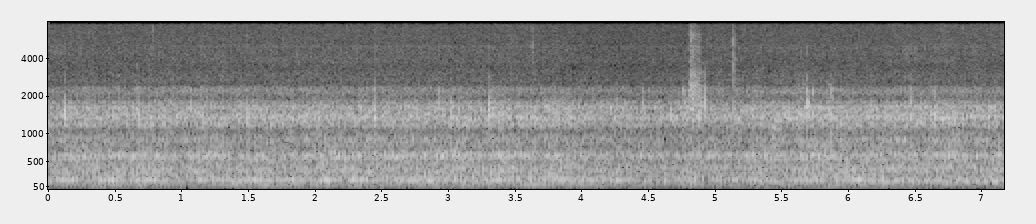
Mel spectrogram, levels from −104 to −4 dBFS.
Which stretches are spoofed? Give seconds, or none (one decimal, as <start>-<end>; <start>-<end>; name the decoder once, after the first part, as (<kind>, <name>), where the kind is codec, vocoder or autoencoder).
0.9-5.2 (vocoder, Vocos); 6.3-6.8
